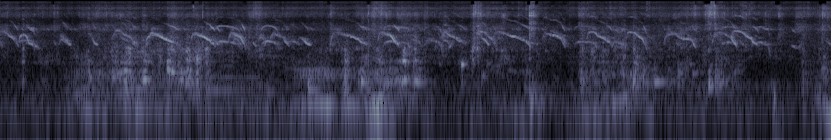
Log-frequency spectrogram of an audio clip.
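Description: Chicks keep up a steady, overlapping chorus of high, thin peeps, many birds calling at once, with some lower clucking and scuffling underneath.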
